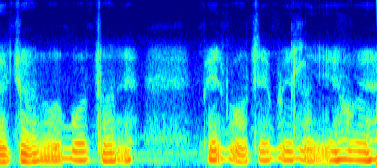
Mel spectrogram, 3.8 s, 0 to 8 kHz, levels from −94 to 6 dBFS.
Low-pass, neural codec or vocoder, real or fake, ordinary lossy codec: none; none; real; none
